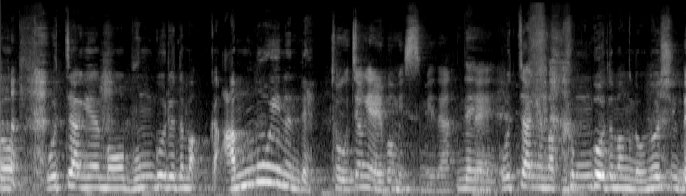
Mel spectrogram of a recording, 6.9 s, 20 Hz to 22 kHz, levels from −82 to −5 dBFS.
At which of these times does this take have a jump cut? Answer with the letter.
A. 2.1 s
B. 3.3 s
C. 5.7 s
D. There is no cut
B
